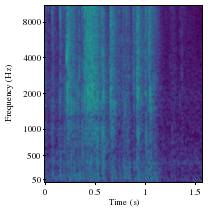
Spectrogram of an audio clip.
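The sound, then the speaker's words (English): A deck of tarot cards is shuffled for a tarot reading, a quick burst of crisp, flapping riffles lasting about a second before fading into near silence. No one speaks. “All right, so I'm going to go ahead and start shuffling the cards.”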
